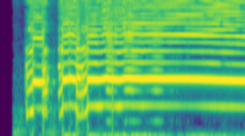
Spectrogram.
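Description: Rooster crowing: two short notes, then one long held note.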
